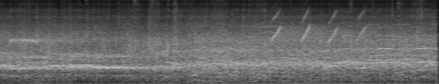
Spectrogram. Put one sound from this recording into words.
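A large crowd cheers and chants loudly in an echoing arena.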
